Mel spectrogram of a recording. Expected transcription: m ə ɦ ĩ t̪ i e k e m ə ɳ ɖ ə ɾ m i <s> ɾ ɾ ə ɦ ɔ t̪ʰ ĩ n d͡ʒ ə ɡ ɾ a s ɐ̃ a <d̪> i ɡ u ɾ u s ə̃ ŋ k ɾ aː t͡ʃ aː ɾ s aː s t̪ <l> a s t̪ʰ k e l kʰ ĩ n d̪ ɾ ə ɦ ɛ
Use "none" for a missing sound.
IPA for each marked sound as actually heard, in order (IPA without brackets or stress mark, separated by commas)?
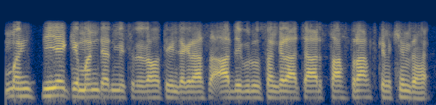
s, d̪, ɾ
